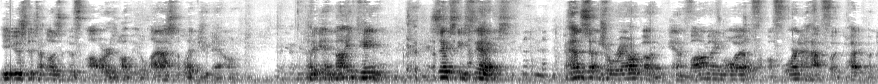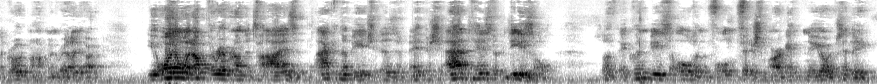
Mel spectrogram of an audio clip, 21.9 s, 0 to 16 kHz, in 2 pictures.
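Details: Adult man with spasmodic dysphonia (self-described as spasmodic dystonia), onset at age 42 after a previously strong voice; he says the voice tremble lessens or goes away after speaking a while.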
